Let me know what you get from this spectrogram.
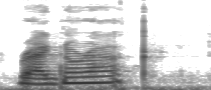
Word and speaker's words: Ragnarok: My actor was in Thor Ragnarok. You like how I said that? – Yeah. I think you said it right.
